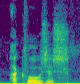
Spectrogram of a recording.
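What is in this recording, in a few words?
"aquosus", Dutch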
